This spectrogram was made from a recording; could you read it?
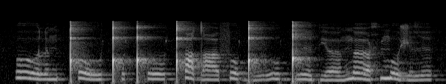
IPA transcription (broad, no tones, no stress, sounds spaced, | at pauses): ʊː l ø ŋ ǃʰ o ɣ u ǃʰ ʊ ǃʰ ʊː ǃʰ u dˤ œː f o ɡ͡ǃ o v ɣ u ɡ͡ǃ ɪː pʲ œː ŋ œː ħ m o ʒ ɪ ɣ ɪ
